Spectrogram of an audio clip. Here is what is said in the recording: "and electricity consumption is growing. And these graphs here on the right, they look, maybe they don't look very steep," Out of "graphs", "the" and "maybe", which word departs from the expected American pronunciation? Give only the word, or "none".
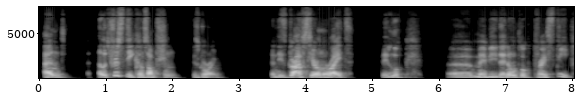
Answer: none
